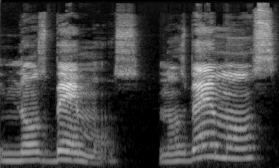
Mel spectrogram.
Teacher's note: because in spanish speaking with that swag you pronounce the v's like bees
